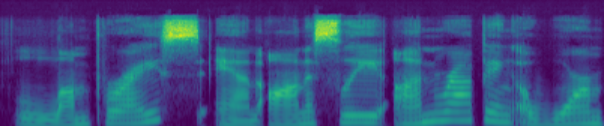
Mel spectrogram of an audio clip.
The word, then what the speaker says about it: lampreis: The subject of our mystery today is lampreis. It's pronounced lump rice, and honestly, unwrapping a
